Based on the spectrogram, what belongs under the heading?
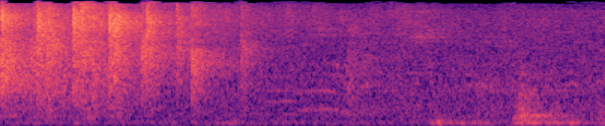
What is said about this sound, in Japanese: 皆様改めてお拍手をお願いいたします。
